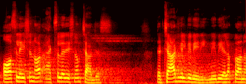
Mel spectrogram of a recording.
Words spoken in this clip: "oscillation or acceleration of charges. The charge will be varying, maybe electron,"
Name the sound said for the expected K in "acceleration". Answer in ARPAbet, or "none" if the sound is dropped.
K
